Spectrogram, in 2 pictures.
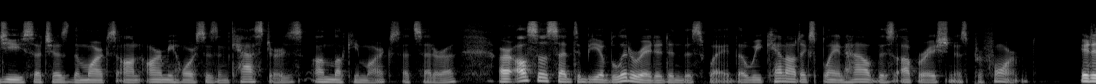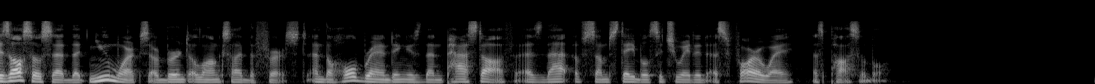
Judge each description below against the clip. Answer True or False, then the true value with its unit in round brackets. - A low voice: True (110 Hz)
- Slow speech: False (180 wpm)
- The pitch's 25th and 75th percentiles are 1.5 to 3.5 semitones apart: True (2.8 semitones)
